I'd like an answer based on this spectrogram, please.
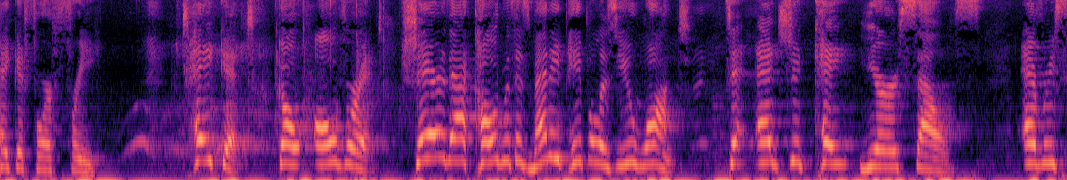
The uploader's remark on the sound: Appearance at the legendary Apollo Theater in Harlem, NY, as part of the Women of The World Festival on March 16, 2019.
